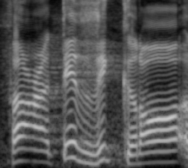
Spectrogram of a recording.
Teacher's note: را پر کھڑا زبر، ایک الف کھینچ کر ادا کریں گے اور حرکات کو کھینچیں گے نہیں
